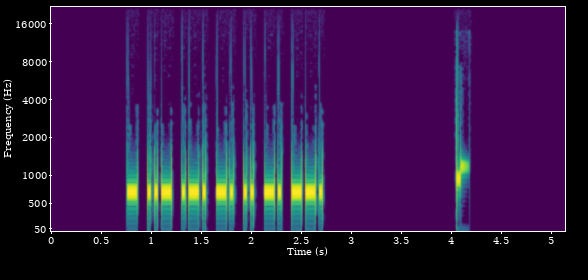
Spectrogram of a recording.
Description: Morse code, heard as a keyed tone, about 34 wpm, 700 Hz. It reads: TURNING
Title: ING Suffix - Top 100 Words with Base Words 35wpm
